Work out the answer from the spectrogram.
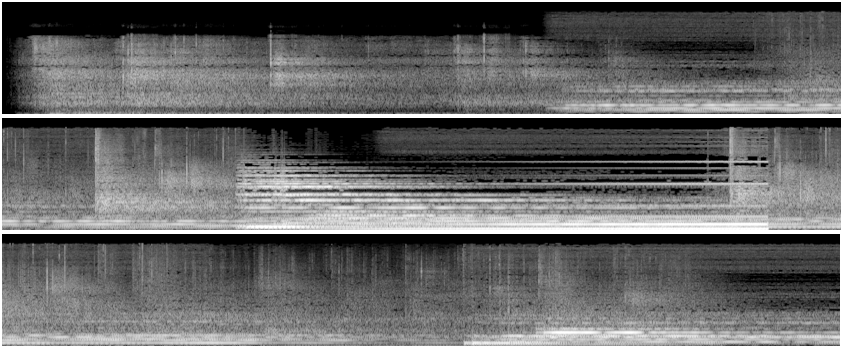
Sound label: nether bell dungeon soundtrack; Minecraft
